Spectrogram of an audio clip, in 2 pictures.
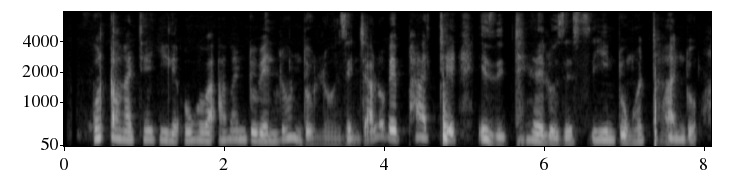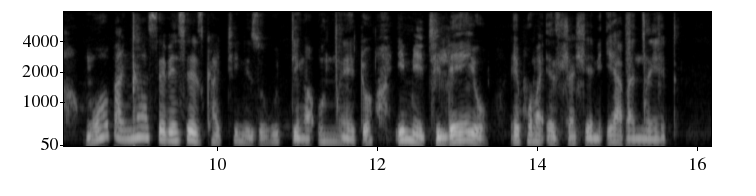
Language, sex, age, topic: North Ndebele, male, 18-24, health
